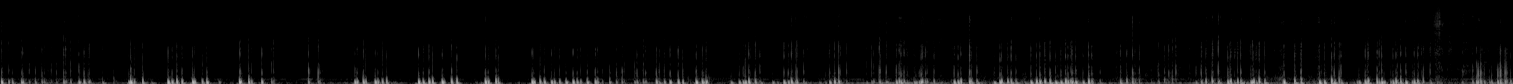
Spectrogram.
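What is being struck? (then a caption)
Rubber foam pad. A small, round, solid, soft blue rubber foam disc is held in the hands and tapped with fingertips and nails. It gives rapid, uneven bursts of dull, muffled low thuds with almost no ring or high sound, broken by a few brief pauses.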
